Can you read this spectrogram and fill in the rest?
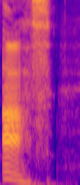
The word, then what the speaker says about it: oth: Another word that is used for miracle in the Old Testament was the Hebrew word oth. O-T-H is the way we pronounce it.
